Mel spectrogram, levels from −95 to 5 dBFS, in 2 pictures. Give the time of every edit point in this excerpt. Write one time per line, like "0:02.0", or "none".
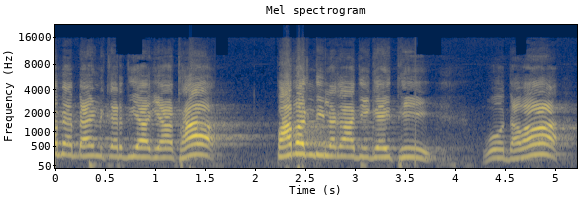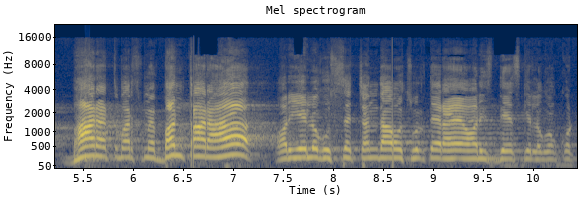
none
